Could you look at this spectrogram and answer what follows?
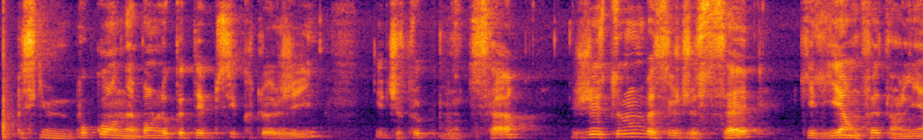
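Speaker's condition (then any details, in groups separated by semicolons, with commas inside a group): Primary progressive multiple sclerosis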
